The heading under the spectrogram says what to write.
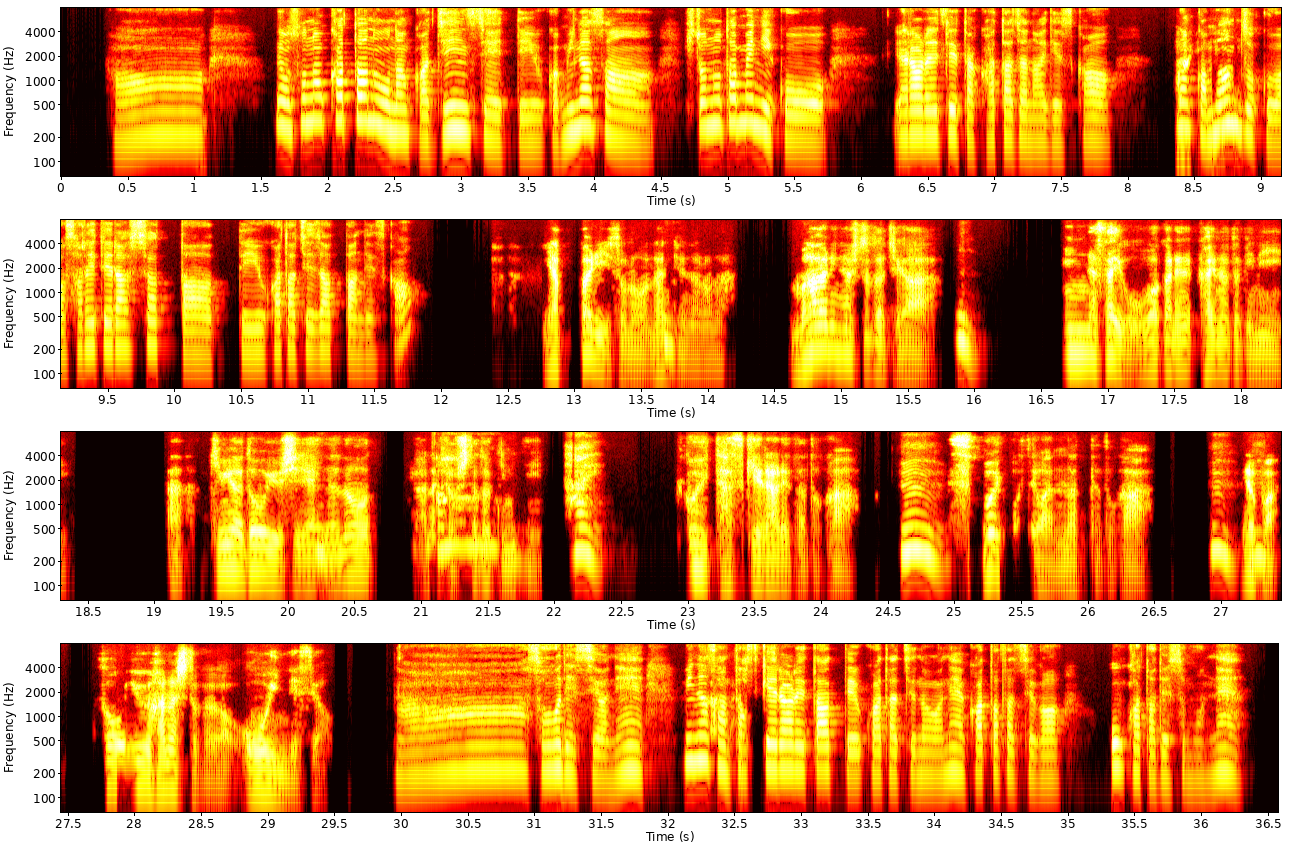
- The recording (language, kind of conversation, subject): Japanese, advice, 退職後に新しい日常や目的を見つけたいのですが、どうすればよいですか？
- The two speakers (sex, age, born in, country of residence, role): female, 40-44, Japan, Japan, advisor; male, 45-49, Japan, United States, user
- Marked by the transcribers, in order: other background noise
